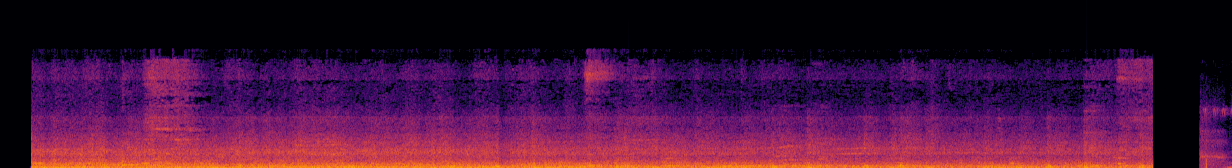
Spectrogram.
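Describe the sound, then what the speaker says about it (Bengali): A train rumbles loudly and continuously close by as it pulls into a station, with rattling wheels and a faint metallic squeal over the roar. "দেখতে পাচ্ছ ট্রেন চলে আসছে"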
